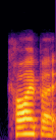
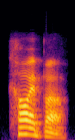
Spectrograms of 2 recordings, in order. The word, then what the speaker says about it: Khyber: by the kyber pass Kaiba is spelled k h y b e r Kaiba or hyber hyper past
